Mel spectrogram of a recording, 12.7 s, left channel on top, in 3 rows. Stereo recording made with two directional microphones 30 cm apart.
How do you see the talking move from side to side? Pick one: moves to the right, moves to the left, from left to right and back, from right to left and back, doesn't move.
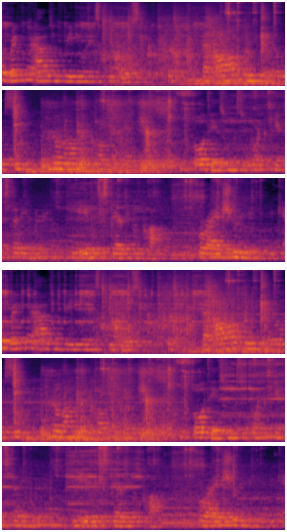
from left to right and back.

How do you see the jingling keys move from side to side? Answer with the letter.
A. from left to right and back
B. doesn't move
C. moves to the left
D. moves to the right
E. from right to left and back
A.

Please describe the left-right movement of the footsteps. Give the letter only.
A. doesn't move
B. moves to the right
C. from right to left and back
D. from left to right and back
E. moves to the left
E.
